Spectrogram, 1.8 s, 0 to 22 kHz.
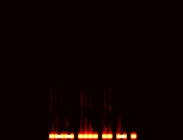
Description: Morse code, heard as a keyed tone, about 53 wpm, 700 Hz. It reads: WHITE
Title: Sets of 2 Words - New Word Drill - 50wpm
